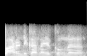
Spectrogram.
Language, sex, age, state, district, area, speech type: Tamil, male, 18-30, Tamil Nadu, Tiruvarur, rural, conversation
